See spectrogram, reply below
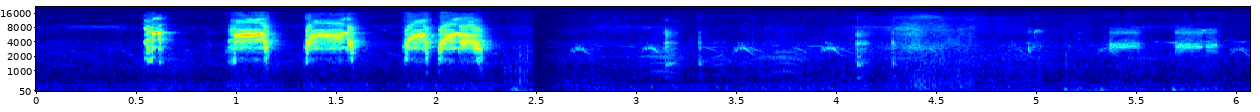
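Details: Black francolin chick, 2.5 months old, calling alongside adult francolins: four loud, harsh, broadband rasping bursts in quick succession, followed by faint scattered chirps and quiet background noise.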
